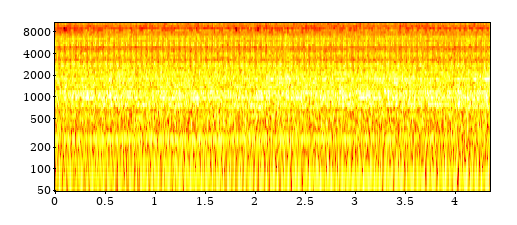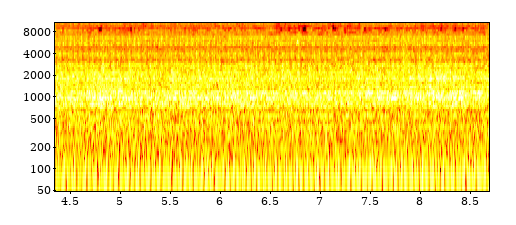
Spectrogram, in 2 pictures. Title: Hotpoint bad bearings ramp up to 1200 rpm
